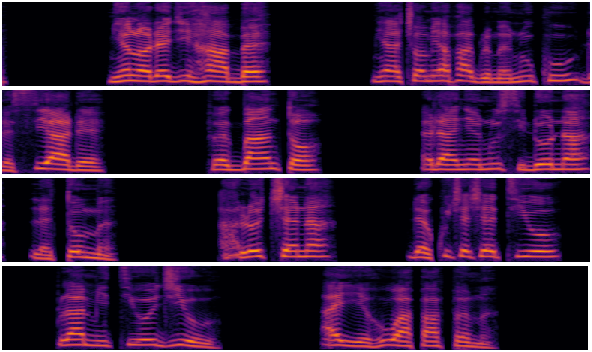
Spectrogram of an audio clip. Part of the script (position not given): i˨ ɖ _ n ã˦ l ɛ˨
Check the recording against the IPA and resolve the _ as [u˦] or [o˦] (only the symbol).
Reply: o˦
